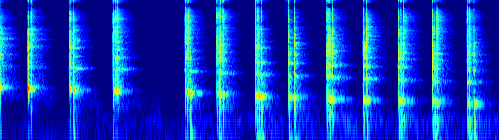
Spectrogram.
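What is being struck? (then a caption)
Corrugated plastic pop tube. A hollow blue corrugated plastic pop tube toy is stretched to full length by hand so its segments pop, then bent into a ring. Thirteen sharp, bright plastic pops sound at a slow, uneven pace, each snapping off quickly with a short, hollow ring and no low end. There is a brief pause after the fourth pop.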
